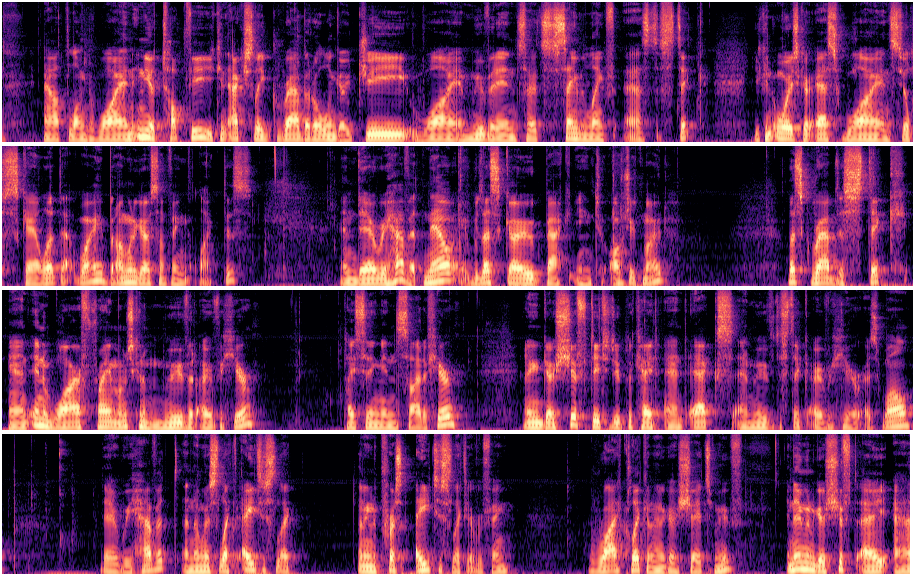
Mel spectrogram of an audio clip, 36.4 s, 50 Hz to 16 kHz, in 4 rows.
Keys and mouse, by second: 0.9 KP_7, 2.4 click, 3.3 g, 7.4 s, 11.6 middle click, 12.1 z, 13.3 KP_1, 14.9 Tab, 15.5-16.4 middle drag, 16.8 click, 17.5 KP_1, 18.0 z, 19.0 shift+middle drag, 19.5 g, 22.3 shift+middle click, 23.7 shift+d, 27.1 middle drag, 27.3 z, 28.1-28.9 middle drag, 29.3 a, 32.9-33.7 right drag, 34.1-34.4 shift+middle drag, 34.7 middle click, 35.2 shift+a.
